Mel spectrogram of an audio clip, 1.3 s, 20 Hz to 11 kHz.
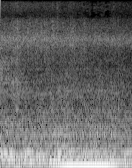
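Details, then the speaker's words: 2001 Toyota Camry petrol idle: low rumble swells briefly then settles each time the brake is pressed or released, an erratic idle surge; timing belt, roller, pulley and bonnet fuses already replaced. "It goes up and comes down. Uh that is you can see it again. I've released it went up and came down again which I think is not supposed to be."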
